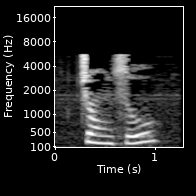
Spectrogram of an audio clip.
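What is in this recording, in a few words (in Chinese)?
"种族", Mandarin Chinese; hsk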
